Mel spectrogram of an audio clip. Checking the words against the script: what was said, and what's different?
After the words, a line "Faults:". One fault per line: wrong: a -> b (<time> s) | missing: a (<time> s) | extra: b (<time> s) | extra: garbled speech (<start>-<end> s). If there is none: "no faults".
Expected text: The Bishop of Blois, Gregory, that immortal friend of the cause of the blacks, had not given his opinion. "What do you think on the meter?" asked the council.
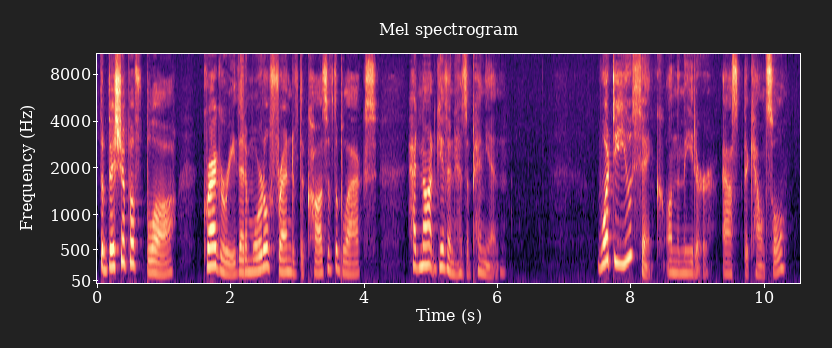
The Bishop of Blois, Gregory, that immortal friend of the cause of the blacks, had not given his opinion. "What do you think on the meter?" asked the council.
Faults:
no faults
